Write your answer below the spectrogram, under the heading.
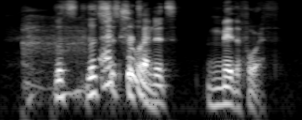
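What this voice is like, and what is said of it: Imitates another person's voice. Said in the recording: “kind of in a Gordon Hayburn-esque accent ... That's not Gordon. Your Matthew McConaughey is way better”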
